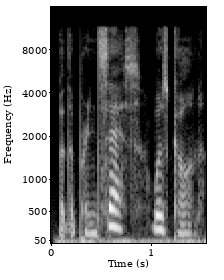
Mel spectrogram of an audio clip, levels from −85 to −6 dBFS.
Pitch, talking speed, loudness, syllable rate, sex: 195 Hz, 195 wpm, -18 LUFS, 4.5 syllables/s, female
